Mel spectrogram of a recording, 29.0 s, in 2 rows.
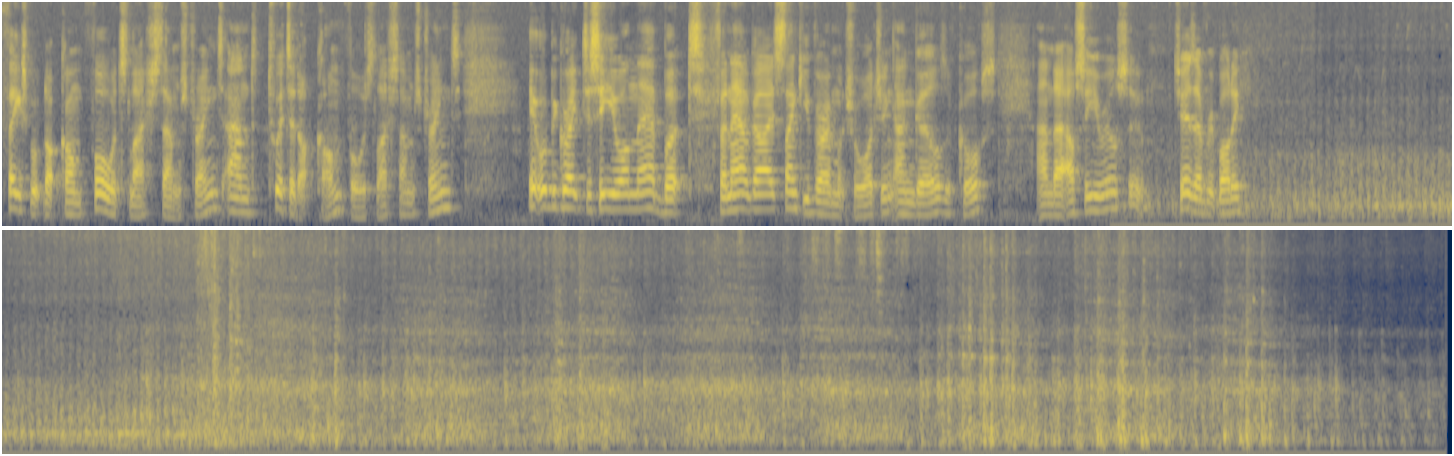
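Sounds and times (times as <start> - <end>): train rumbling past: 6.4 - 29.0.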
